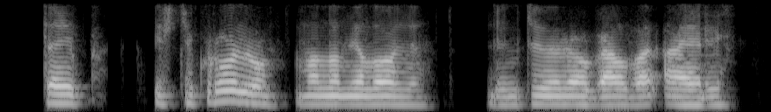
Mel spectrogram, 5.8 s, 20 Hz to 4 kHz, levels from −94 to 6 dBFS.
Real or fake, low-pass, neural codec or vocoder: fake; 3.6 kHz; codec, 44.1 kHz, 2.6 kbps, SNAC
